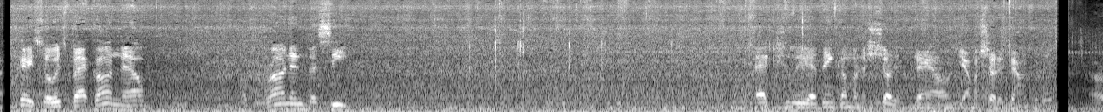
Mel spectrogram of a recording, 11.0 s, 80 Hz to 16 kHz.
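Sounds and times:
condensing unit humming: 0.0 - 11.0.

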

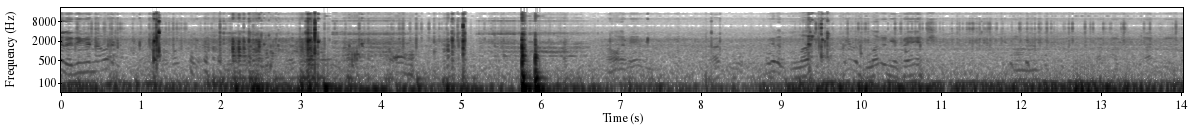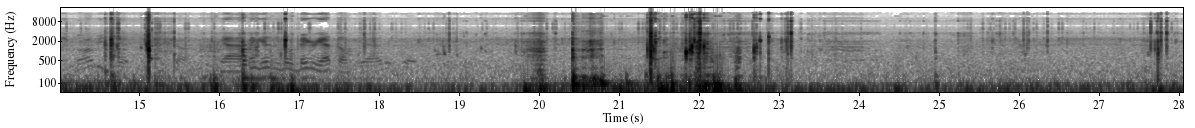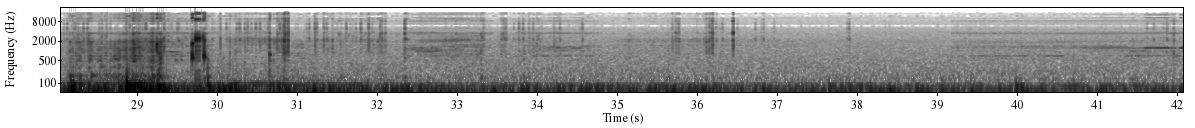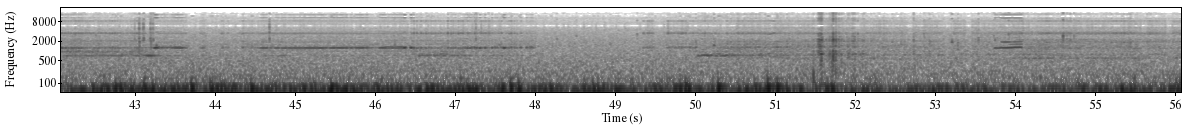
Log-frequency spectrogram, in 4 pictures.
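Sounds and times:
muffled underwater river current: 0.0 - 56.0
water splashes: 8.8 - 34.0.

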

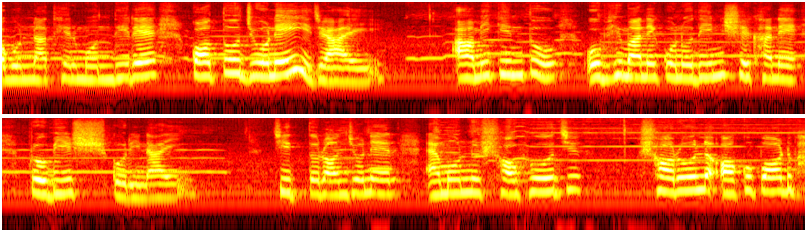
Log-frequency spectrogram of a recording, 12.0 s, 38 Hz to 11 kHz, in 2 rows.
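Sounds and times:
woman speaking: 0.0 - 7.5, 8.1 - 12.0.

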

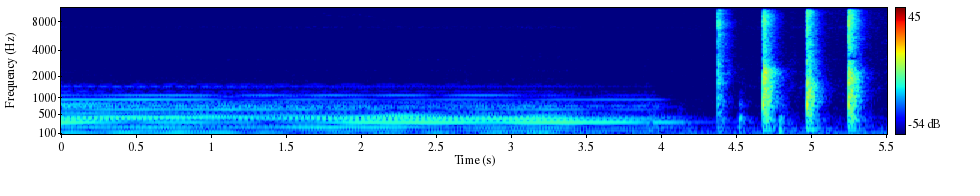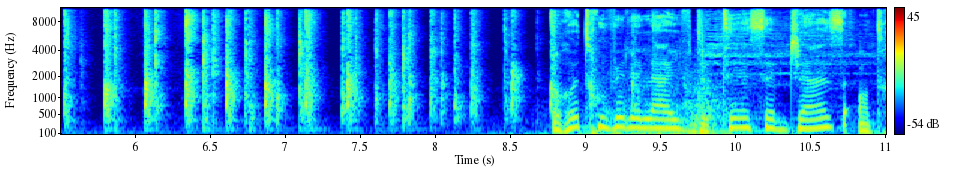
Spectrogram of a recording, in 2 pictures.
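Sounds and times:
hands clapping in applause: 4.4 - 9.5.

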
